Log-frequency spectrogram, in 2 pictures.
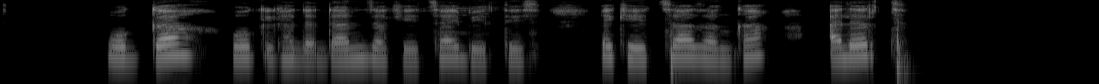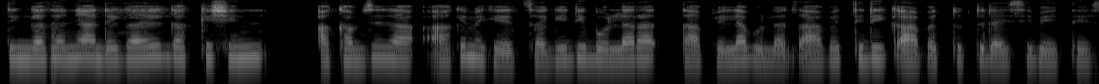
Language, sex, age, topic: Gamo, female, 25-35, government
